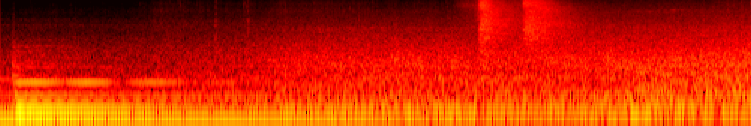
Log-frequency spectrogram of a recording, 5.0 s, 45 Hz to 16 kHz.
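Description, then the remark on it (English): A large school bus engine rumbles and hums steadily, then two quick hissing bursts of air brakes cut through as the bus comes to a stop, with no talking. “On November 21st, 1983, Linda hops off the bus and rushes home.”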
